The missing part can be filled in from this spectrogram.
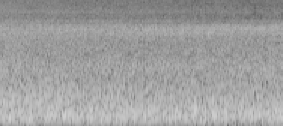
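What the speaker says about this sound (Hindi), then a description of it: "यहाँ तो तैर भी सकते जहाँ ये ऊपर फैल के आ रहा है ना पानी, पर यहाँ पे इकट्ठा हो के आ रहा है। बहुत रफ्तार है भाई" Fast, powerful river water rushing at the Sangam confluence, a steady dense roar of flowing water filling the scene close by, with no voices.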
